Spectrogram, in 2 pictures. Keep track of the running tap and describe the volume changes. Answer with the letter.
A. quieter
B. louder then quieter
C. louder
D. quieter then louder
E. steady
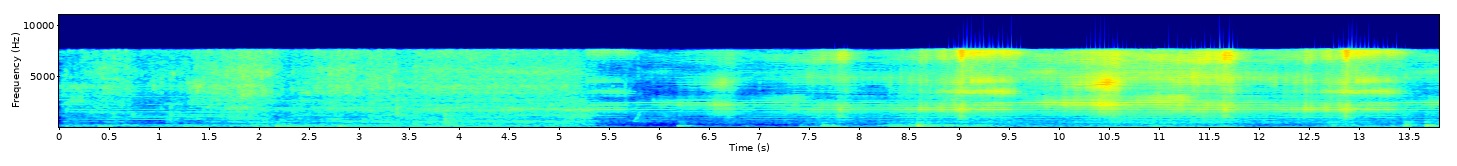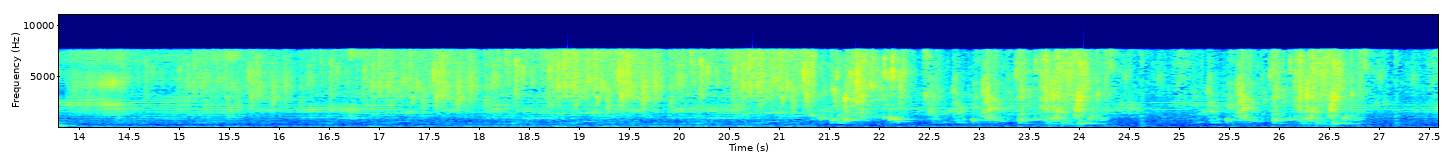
C.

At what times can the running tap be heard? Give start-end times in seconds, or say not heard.
0.0-27.5.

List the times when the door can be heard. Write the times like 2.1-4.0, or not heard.
not heard.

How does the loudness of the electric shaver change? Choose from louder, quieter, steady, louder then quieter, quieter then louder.
louder then quieter.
